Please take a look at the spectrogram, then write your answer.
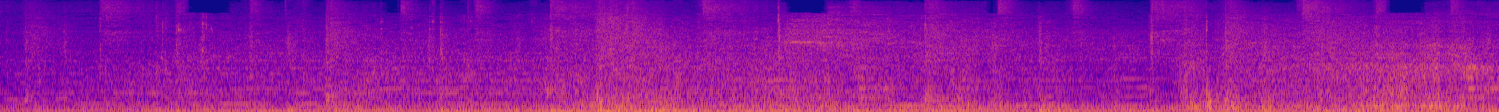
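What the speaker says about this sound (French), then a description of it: "Le Mirador tombe sans difficulté." A heavy crash and rumbling thud as a prison watchtower collapses during demolition, amid continuous engine noise and clattering debris.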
